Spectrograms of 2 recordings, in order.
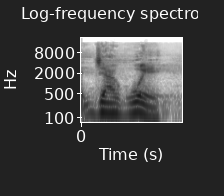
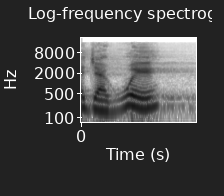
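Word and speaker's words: Yahweh: H No es cierto ahora cómo se pronunciaba exactamente esto nadie tiene idea exactamente cómo era los más cercanos dicen que se decía yagé y como se decía yahwe Entonces se escribió Jehová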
